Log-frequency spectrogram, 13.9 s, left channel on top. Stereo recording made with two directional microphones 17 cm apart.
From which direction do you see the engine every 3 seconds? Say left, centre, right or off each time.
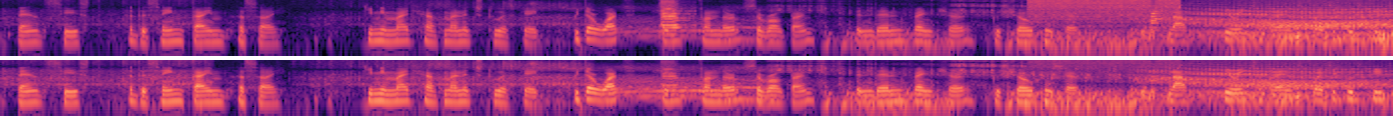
right, right, right, right, centre.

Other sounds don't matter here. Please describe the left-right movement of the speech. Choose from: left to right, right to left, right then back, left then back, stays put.
stays put.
